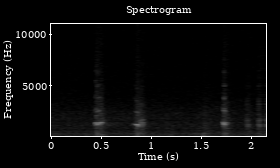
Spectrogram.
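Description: A quiet room broken by three short, sharp clicks, about half a second, one second and nearly two seconds in.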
